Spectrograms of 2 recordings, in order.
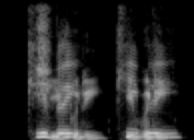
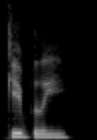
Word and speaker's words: Ghibli: From like the… Studio… Ghibli. – Yes. – Ghibli.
